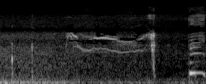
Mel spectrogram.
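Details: Pet palm cockatoo (Probosciger aterrimus) asked for a kiss gives a thin, high, wavering whistle under a second long, then a short lower note, amid soft rustling and a person's voice.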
